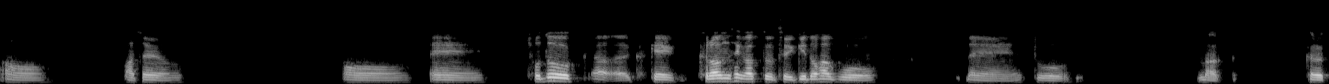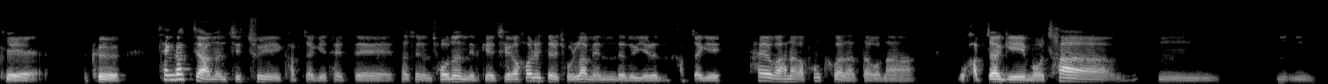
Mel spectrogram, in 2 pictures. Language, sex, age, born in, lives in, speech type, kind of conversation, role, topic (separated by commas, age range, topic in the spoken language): Korean, male, 35-39, South Korea, United States, conversation, unstructured, none, 저축을 꾸준히 하려면 어떻게 해야 할까요?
